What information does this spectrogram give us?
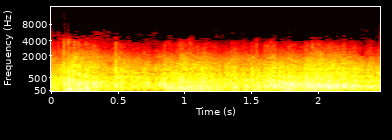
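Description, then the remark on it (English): A loud, deep rumbling crash of thunder rolls on continuously, booming with no break and no voices over it. “As he went out, there was a clap of thunder, and he looked more than ever like the Demon King in a pantomime.”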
